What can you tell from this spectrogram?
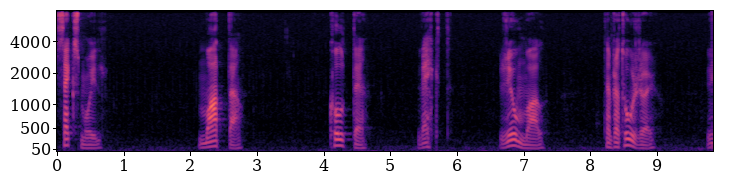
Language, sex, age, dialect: Faroese, male, 15-35, Suðuroy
